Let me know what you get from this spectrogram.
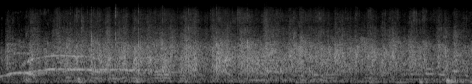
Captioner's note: audience applauding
